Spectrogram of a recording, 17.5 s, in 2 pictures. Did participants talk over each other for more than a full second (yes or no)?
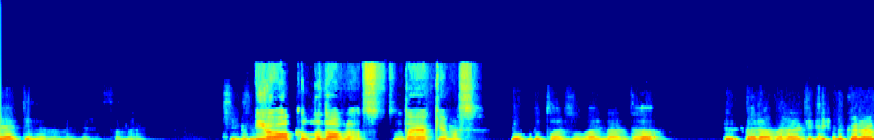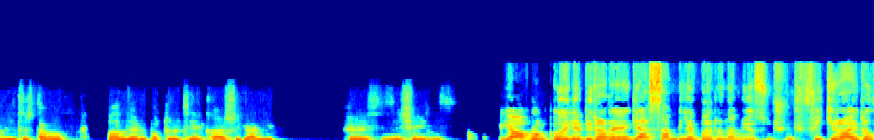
no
